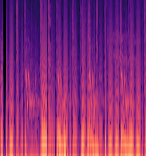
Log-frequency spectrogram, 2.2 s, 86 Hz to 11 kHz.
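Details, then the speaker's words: Commodore 64 (spare board converted NTSC to PAL) running a cartridge game (Rick Dangerous, Stunt Car Racer or International Soccer): game music stutters and breaks up, notes chopped short, sounding broken, though the game runs at normal speed. "But if you know this song, it sounds like broken. You hear that? It sounds really bad, really choppy."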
